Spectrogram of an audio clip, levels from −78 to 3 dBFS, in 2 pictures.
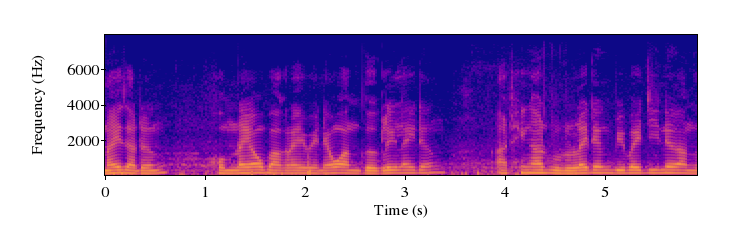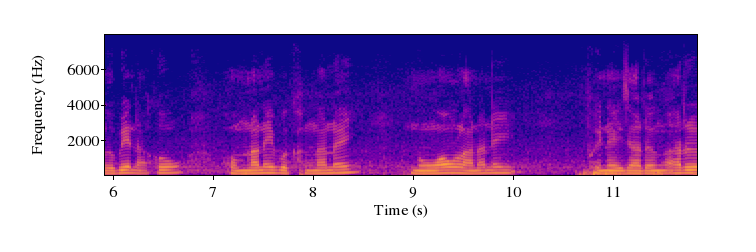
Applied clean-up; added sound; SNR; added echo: none; none; none; none.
